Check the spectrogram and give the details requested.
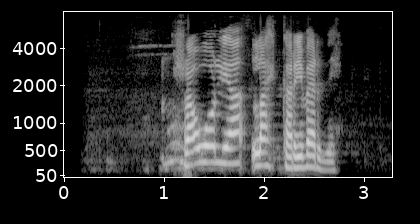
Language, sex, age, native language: Icelandic, female, 50-59, Icelandic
